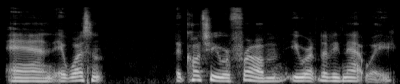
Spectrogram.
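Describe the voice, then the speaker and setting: An interviewer asking thoughtful, probing questions in a steady conversational way. The voice has a gravelly, creaky edge and sounds dry and close, with no room echo. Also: mid-range voice, normal speed. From Nigeria.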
